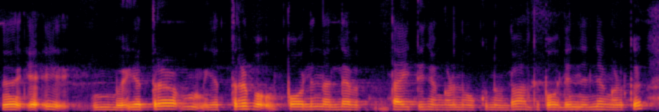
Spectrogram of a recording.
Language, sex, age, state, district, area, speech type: Malayalam, female, 45-60, Kerala, Kasaragod, rural, spontaneous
